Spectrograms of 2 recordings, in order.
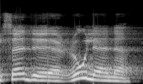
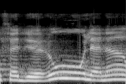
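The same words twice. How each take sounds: First: فادع لنا measured, "u" after ع kept short; short damma. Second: فادعوا لنا with a stretched "uu" after ع; wrongly lengthened damma. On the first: Teacher showing the correct reading, short "u" in فادع لنا. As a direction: go from ع straight to لنا without lengthening the vowel. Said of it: "إعطاء مد لهذه الضمة". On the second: Teacher imitating a common mistake, long "uu" in فادعوا لنا. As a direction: draw the "u" out before لنا. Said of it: "ومن الأخطاء الشائعة". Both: Shown as a demonstration.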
